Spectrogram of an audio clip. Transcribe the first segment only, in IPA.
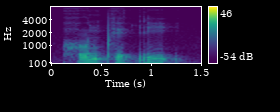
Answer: h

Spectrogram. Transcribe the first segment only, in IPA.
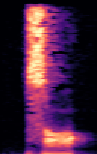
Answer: z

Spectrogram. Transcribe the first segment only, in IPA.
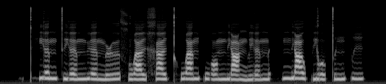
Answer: t̪ʰ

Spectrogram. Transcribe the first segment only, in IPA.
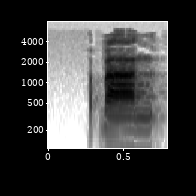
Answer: ɓ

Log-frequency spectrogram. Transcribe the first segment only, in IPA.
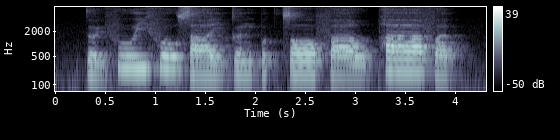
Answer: t̪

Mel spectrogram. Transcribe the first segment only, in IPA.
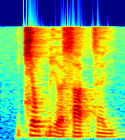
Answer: t͡ɕ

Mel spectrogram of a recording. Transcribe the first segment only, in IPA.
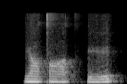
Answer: ɪ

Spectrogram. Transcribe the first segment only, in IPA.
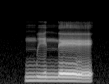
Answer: m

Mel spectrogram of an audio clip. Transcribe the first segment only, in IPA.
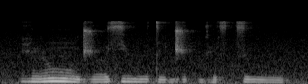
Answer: ɦ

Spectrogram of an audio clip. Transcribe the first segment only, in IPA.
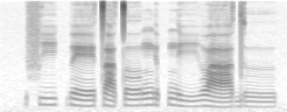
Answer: f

